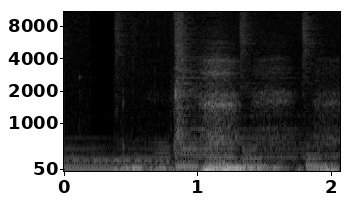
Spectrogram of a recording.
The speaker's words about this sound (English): Breathing heavily.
